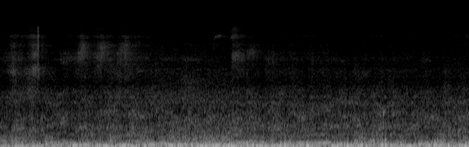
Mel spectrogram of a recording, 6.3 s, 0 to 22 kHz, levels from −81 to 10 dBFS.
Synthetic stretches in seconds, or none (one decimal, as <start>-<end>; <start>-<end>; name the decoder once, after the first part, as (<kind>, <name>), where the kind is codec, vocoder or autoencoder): 0.0-2.1 (codec, SNAC); 3.1-6.3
